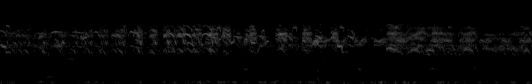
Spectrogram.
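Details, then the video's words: A dense morning chorus of many birds in a garden, with continuous high chattering and twittering notes overlapping without pause and a faint low rumble beneath. "morning in nature and birds sounds"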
